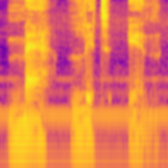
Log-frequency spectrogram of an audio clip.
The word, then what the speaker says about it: melittin: The venom is called apitoxin and its dominant ingredient is a peptide named melittin, pronounced meh-lit-in, which makes up somewhere around half to 60% of the dry weight.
